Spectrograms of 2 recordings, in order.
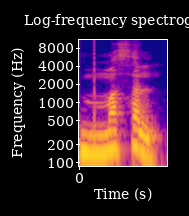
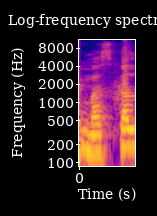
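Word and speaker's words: muscle: नहीं पढ़ सकते अगर आप मसल को मस्कल पढ़ेंगे तो दोस्तों वो भी गलत हो जाएगा। एक्चुअली वर्ड यही है मसल क्योंकि यहां पे भी सी जो है वो साइलेंट है।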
